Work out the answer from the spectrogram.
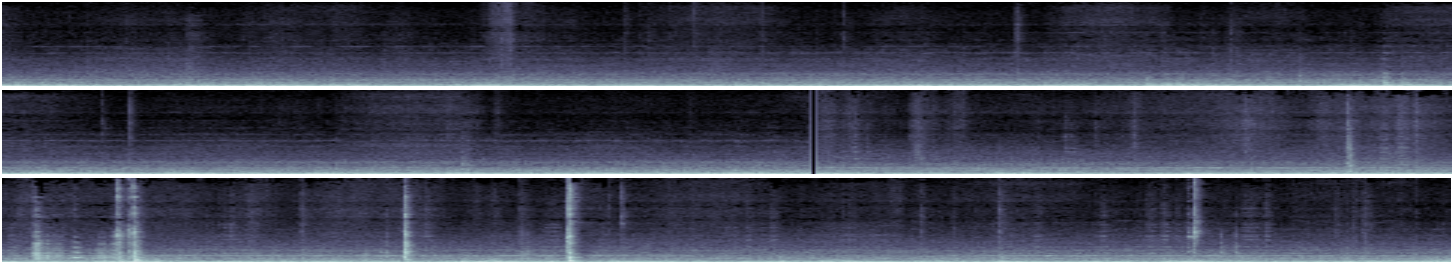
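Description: Steady low rumble of a moving CNR-built sleeper carriage heard from inside its compartment, with scattered sharp clicks and knocks from about halfway through.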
